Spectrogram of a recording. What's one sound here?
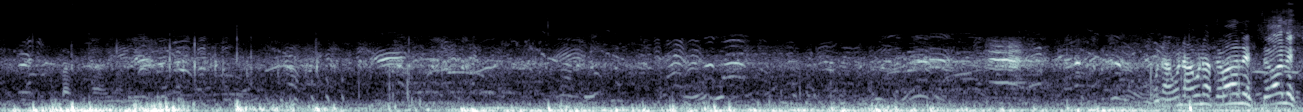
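Young women call out to each other across an open field.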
